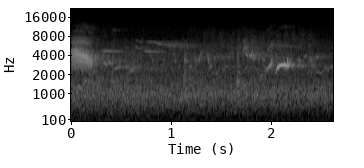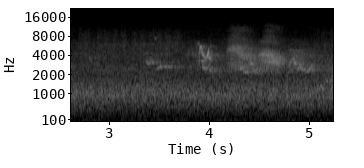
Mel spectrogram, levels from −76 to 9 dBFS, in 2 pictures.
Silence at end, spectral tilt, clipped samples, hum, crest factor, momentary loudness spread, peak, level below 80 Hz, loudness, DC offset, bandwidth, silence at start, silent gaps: 0 s; 2 dB/octave; under 0.1%; none; 20 dB; 14 LU; -16 dBFS; -76 dBFS; -33 LUFS; under 0.1%; 16 kHz; 0 s; none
